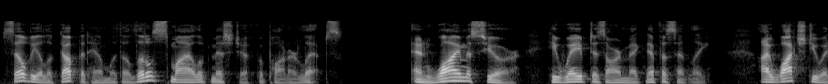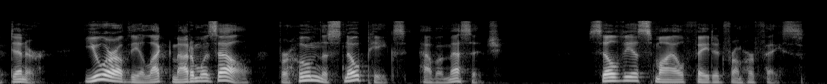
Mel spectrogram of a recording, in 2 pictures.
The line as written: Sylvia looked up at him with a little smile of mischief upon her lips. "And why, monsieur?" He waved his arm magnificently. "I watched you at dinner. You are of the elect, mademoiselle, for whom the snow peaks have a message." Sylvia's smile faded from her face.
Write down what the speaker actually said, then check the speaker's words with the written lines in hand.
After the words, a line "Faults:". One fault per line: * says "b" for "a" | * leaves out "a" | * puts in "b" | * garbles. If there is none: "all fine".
Sylvia looked up at him with a little smile of mischief upon her lips. "And why, monsieur?" He waved his arm magnificently. "I watched you at dinner. You are of the elect, mademoiselle, for whom the snow peaks have a message." Sylvia's smile faded from her face.
Faults:
all fine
